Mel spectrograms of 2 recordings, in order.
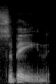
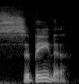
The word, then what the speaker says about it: Sabine: people self reference so it's not Sabine it's Sabina okay we've been saying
